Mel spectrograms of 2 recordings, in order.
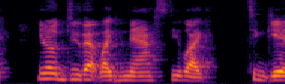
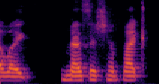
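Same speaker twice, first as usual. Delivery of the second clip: ordinary talk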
